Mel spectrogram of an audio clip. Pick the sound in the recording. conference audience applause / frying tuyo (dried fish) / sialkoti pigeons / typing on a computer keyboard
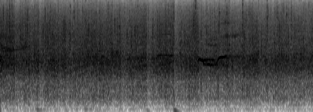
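conference audience applause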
